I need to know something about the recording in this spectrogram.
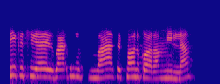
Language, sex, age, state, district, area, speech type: Maithili, female, 30-45, Bihar, Samastipur, rural, conversation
